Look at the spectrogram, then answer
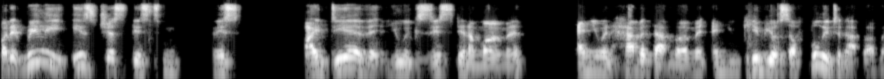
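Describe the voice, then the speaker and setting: The sound is close and dry, without any echo. A man speaks at a moderate speed. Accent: Australian. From Australia, Sydney. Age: 30s. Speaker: lawyer and human rights activist. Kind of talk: podcast interview.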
